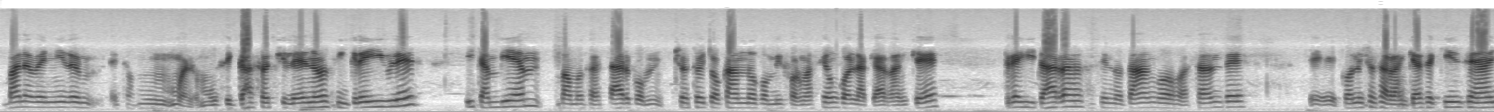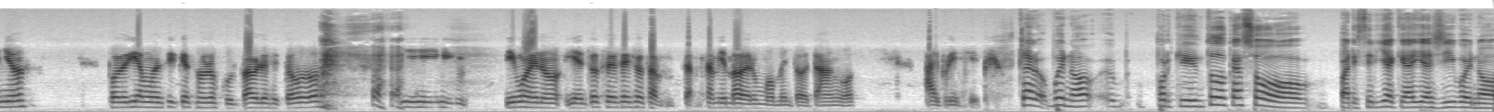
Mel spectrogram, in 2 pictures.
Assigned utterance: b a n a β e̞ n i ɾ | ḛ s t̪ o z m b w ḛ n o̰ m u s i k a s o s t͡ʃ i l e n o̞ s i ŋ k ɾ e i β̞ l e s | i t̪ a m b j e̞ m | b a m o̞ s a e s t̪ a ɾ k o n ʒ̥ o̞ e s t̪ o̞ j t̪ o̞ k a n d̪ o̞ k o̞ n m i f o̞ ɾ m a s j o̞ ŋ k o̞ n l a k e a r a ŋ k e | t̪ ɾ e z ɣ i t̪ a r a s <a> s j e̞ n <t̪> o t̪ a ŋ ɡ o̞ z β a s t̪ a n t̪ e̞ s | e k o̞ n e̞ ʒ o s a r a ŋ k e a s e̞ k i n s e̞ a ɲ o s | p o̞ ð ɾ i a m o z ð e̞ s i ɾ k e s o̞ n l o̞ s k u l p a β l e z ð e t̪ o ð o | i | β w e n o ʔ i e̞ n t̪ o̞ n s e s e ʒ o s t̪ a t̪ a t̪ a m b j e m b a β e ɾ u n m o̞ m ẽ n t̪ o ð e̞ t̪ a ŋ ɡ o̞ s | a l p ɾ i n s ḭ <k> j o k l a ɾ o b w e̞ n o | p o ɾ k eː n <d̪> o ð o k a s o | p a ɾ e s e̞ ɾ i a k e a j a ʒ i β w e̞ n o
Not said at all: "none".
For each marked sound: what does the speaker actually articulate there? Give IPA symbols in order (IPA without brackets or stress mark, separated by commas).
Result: a, d̪, p, t̪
